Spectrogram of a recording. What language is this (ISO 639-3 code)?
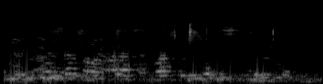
lug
